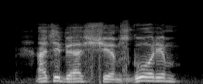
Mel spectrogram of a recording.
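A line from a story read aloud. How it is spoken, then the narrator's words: Laughing. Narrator (Russian): Прохор захохотал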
